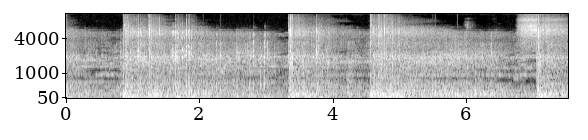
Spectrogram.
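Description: Aerial fireworks shells bursting: five loud booms at uneven intervals, each trailing into a long rumbling echo.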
